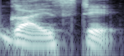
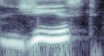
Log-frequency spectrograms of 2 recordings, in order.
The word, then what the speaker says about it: Geist: আমরা ফাইনালি পৌঁছে গেলাম গাইস্টে আচ্ছা এতক্ষণ আমি ভুল প্রোনাউন্স করছিলাম এস জিস্ট বাট এখানে সেটা জানতে পারলাম যে it's pronounce গাইস sorry for that আচ্ছা এটা একটা পেট ফ্রেন্ডলি ক্যাফে কাম ব্রিউরিং।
